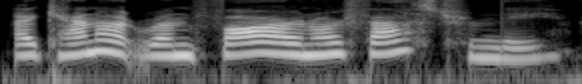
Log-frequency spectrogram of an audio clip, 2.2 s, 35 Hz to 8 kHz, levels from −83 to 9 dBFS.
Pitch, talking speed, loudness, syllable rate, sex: 230 Hz, 220 wpm, -16 LUFS, 4.4 syllables/s, female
